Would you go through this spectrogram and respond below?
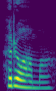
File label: "hwro hamañ", Apatani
